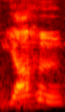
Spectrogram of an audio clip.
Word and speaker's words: Yahu: Uh Yahoo would give you the sound. Um these three letters here the ye the yod yad and the he and the ua would give you yahoo and uh even Benjamin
